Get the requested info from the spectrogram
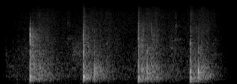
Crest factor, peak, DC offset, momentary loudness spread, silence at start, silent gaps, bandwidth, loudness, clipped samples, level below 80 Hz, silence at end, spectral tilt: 30 dB; -6 dBFS; under 0.1%; 7 LU; 0.05 s; none; 18 kHz; -34 LUFS; under 0.1%; -74 dBFS; 0.15 s; -3 dB/octave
